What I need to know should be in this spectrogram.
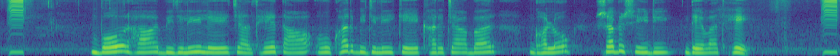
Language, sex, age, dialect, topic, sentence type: Chhattisgarhi, female, 25-30, Western/Budati/Khatahi, agriculture, statement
